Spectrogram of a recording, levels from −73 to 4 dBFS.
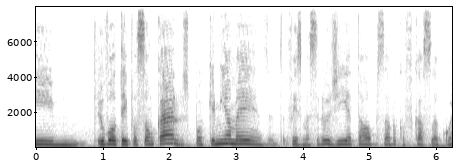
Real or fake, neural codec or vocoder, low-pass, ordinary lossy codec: fake; codec, 16 kHz, 0.4 kbps, LongCat-Audio-Codec; none; none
